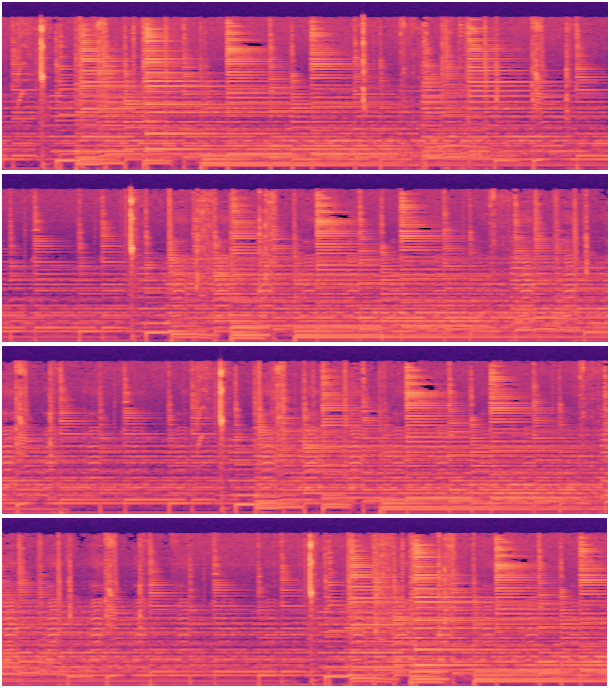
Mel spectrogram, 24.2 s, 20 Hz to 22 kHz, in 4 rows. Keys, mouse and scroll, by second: 0.5 click, 1.4 middle click, 2.2 shift+click, 3.1 x, 4.7-7.7 middle drag, 9.0 click, 10.0 click, 12.0 click, 13.1 a, 13.3 a, 13.7 click, 15.0 ctrl+KP_Add, 15.2 ctrl+KP_Add, 15.4 ctrl+KP_Add, 15.8 ctrl+KP_Add, 17.2 ctrl+KP_Add, 19.1-21.0 middle drag, 21.0 x, 23.0-24.2 middle drag.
